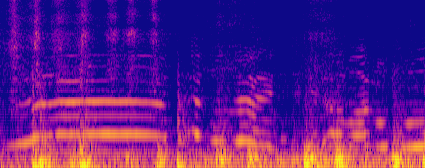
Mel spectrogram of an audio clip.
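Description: A man's voice singing one long held note and then a wavering, bending phrase, leading a Congado chant, over steady beats of a large drum.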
